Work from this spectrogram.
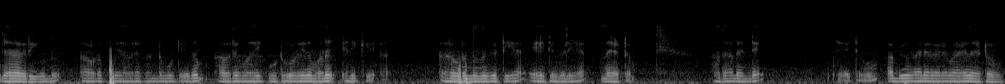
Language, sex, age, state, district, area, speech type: Malayalam, male, 30-45, Kerala, Palakkad, urban, spontaneous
